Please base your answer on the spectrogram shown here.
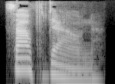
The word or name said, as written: Southdown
